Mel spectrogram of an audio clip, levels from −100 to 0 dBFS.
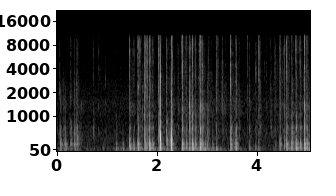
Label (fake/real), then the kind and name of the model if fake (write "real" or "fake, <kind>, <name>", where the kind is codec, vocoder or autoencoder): real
